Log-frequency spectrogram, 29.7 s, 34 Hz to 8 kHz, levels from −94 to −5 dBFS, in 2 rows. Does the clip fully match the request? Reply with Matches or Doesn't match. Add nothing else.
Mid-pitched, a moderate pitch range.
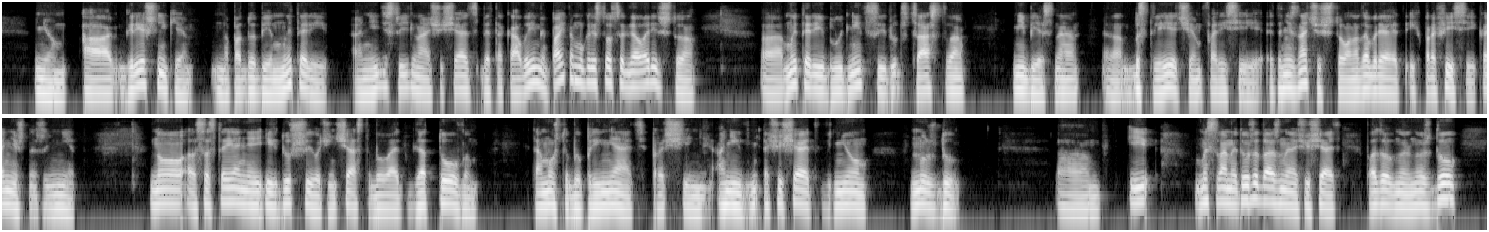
Doesn't match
